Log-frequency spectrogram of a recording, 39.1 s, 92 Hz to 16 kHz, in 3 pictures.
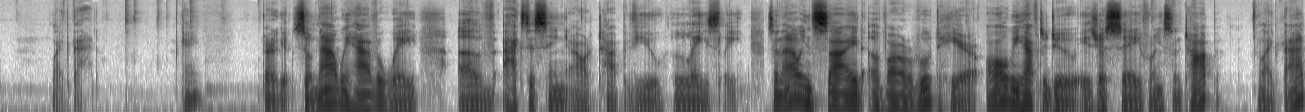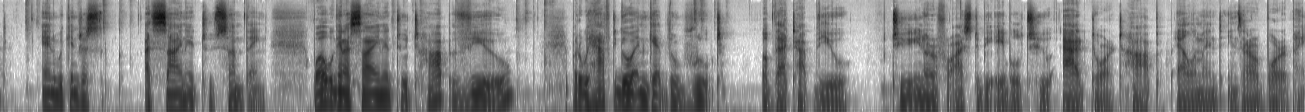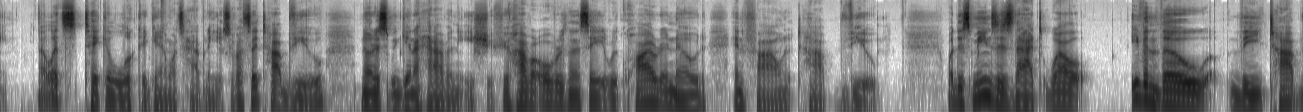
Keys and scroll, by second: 1.3 Return, 18.3 Return.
